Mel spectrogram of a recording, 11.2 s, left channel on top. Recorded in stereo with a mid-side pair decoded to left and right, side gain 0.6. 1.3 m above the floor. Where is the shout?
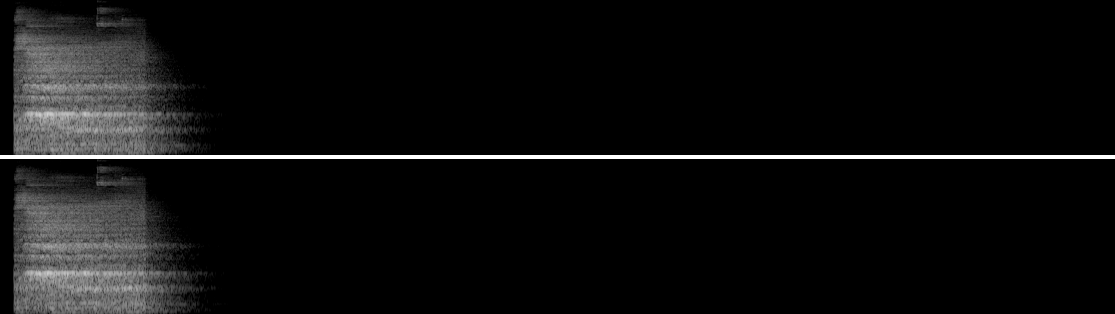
20° left, 1.1 m; by 1.5 s 20° right, 1.1 m.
